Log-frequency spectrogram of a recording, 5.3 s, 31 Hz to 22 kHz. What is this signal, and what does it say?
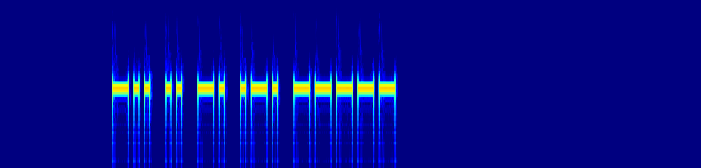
Morse code, heard as a keyed tone, about 30 wpm, 700 Hz. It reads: DINR0
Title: Code Groups - 5 Letter:Numbers - 30wpm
